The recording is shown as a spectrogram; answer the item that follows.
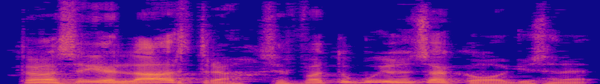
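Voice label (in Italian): "fra na sega", vocabolario dialettale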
